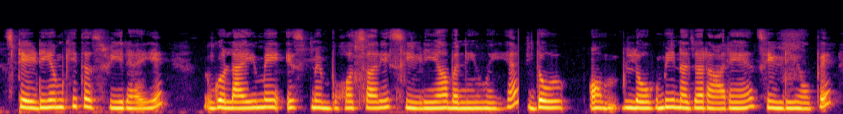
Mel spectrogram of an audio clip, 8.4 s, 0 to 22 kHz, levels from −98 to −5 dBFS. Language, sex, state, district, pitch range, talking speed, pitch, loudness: Hindi, female, Uttar Pradesh, Etah, 215-245 Hz, 165 wpm, 225 Hz, -16 LUFS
